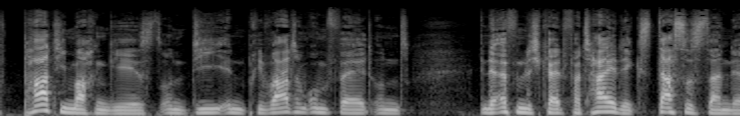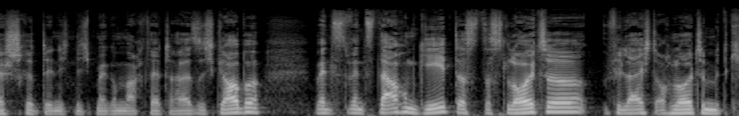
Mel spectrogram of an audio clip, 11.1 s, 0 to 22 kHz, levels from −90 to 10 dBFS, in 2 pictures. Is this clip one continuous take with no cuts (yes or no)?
yes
